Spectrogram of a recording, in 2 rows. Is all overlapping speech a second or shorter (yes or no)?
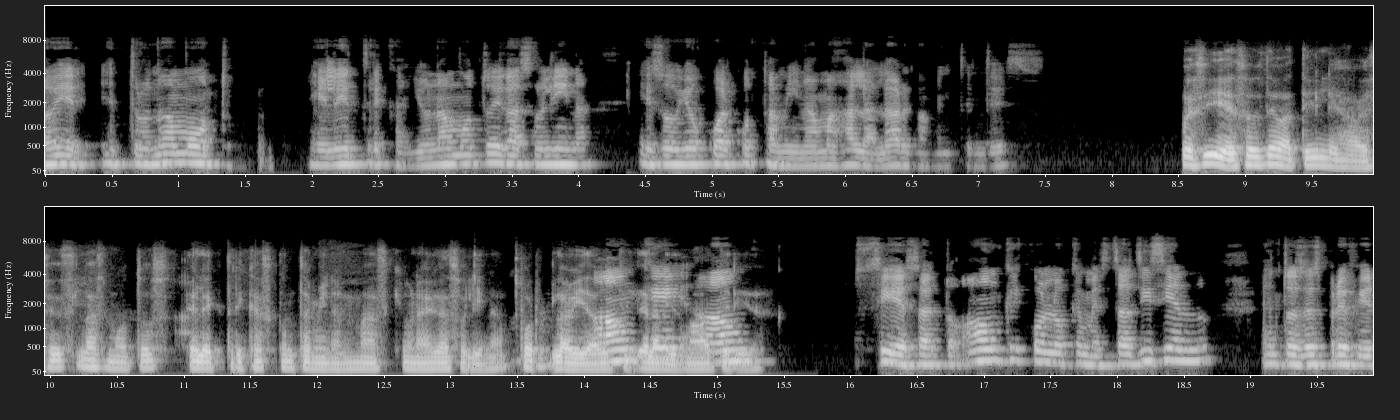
no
